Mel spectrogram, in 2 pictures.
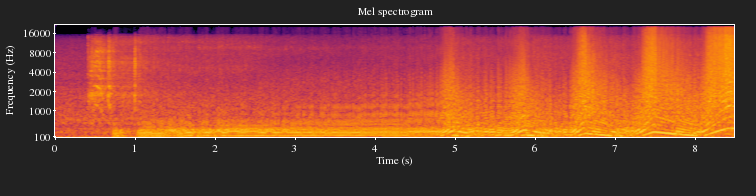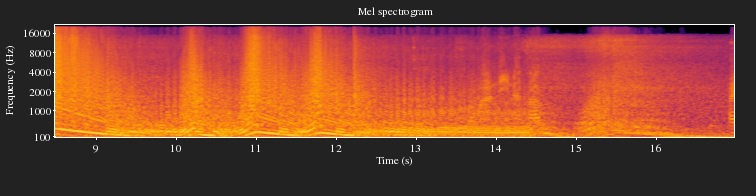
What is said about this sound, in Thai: เดี๋ยวลองฟังเสียงเครื่องยนต์กันดูดีกว่านะครับ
